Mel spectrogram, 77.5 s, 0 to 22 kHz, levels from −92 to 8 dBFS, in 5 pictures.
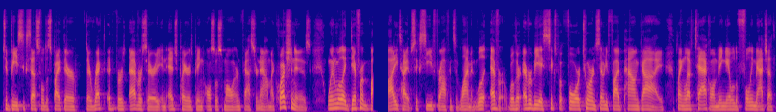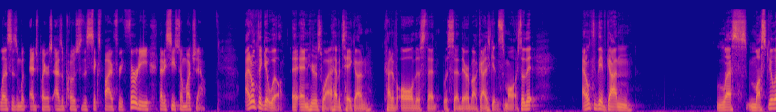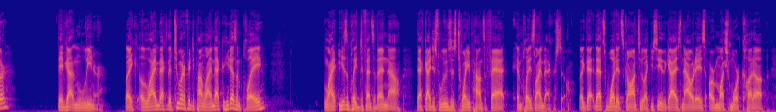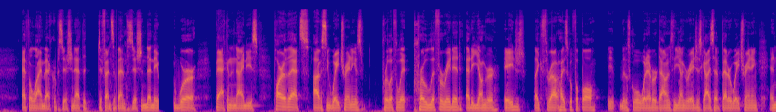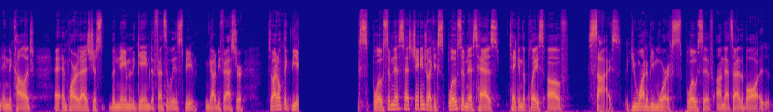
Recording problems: audio cutting out; at 7.5 s, at 50 s and at 1:08 for 1 s

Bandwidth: 15 kHz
